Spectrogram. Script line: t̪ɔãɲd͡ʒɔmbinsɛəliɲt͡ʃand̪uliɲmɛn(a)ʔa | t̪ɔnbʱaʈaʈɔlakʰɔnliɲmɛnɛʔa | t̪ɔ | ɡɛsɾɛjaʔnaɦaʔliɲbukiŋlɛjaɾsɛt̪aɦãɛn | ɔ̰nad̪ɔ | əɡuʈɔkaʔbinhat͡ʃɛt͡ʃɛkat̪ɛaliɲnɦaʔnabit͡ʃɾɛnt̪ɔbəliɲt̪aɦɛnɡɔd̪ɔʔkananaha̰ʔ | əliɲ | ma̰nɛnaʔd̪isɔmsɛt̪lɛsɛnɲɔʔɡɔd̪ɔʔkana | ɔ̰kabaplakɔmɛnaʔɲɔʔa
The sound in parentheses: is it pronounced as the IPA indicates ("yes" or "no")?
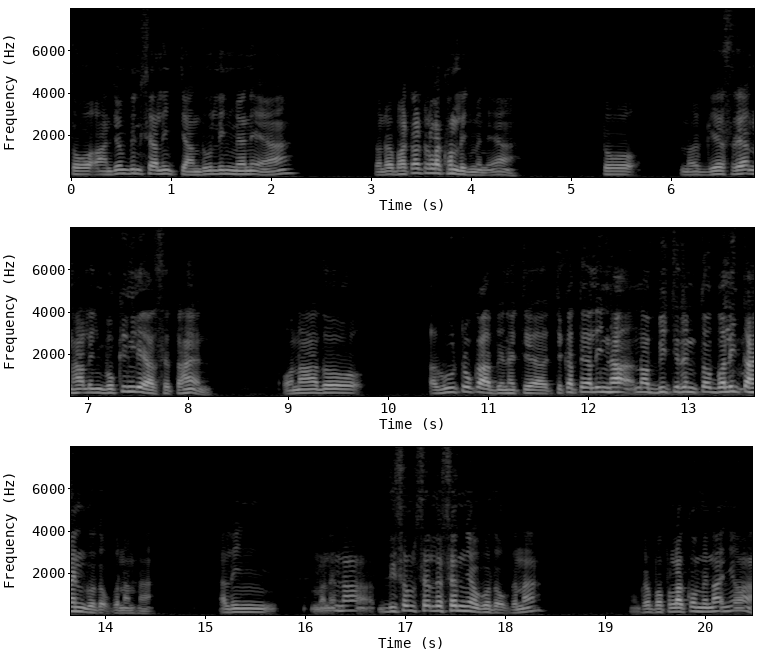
no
